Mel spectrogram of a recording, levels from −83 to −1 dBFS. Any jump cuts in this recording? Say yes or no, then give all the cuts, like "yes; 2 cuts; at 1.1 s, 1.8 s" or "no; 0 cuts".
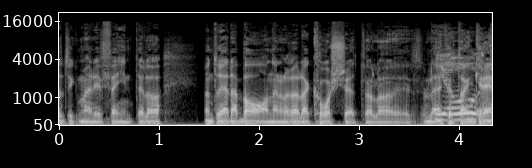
no; 0 cuts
